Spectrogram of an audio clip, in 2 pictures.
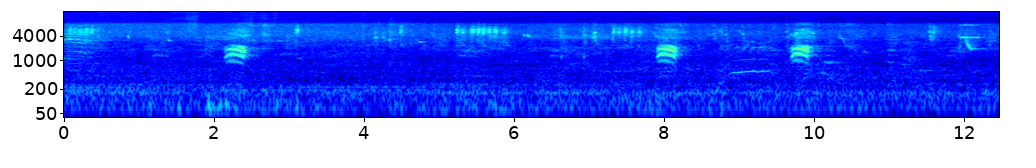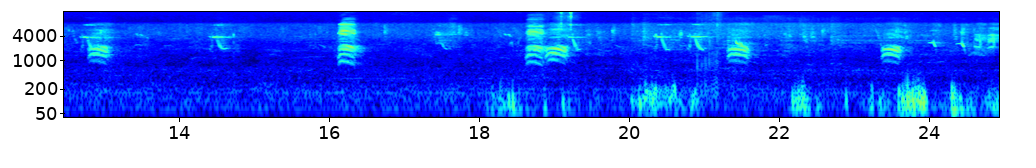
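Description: A bird calling in about ten short calls spread a few seconds apart. Low rumbles come and go over the last several seconds.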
